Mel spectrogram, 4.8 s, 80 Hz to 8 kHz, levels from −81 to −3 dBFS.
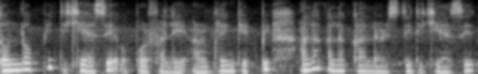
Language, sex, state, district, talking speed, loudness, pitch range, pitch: Nagamese, female, Nagaland, Dimapur, 190 wpm, -19 LUFS, 155-190 Hz, 170 Hz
